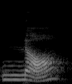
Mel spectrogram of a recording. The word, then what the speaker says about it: no: We don't say no, we say no. So it's actually two sounds, it's O and U together.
